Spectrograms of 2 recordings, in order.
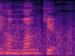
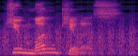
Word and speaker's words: homunculus: It's probably homunculus. Is it homunculus? Is that how you pronounce that word? I always say I started with human and then it's like humunculus.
